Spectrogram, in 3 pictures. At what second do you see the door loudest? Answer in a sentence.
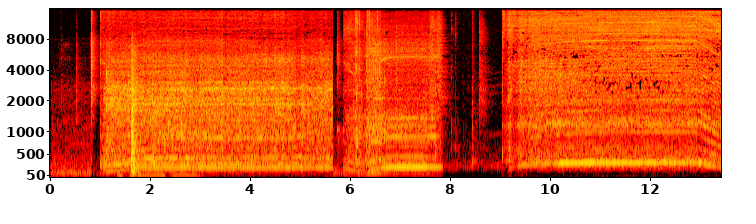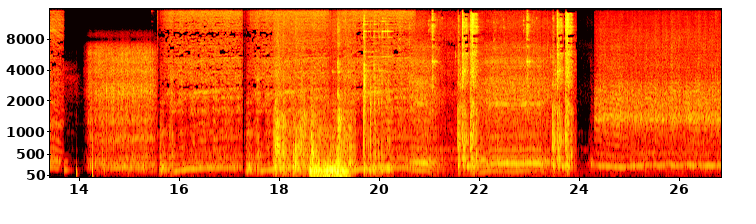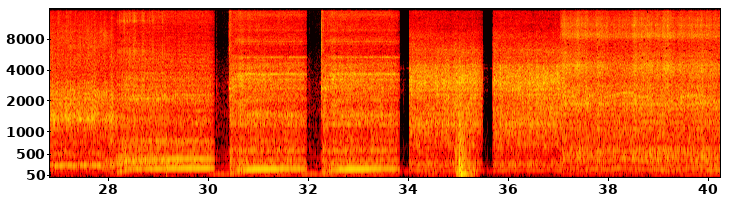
The loudest moment of the door is at 19 seconds.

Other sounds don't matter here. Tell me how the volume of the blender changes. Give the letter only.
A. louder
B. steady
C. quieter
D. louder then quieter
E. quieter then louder
B.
